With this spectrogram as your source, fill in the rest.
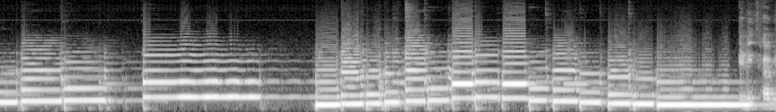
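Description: An electric guitar plays a slow, sustained B harmonic minor line of single notes with a distorted, effected tone, loud and alone.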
